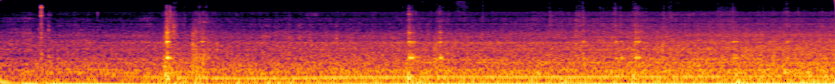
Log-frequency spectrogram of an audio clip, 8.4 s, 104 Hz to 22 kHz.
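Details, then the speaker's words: Ferrari F355 V8 after work on the spark plug wires: a deep, steady idle drone with an uneven beat that stumbles now and then, an idle and off-idle misfire; improved but unresolved, plugs or wires suspected. "yeah it's just got that miss. it's certainly better than it was. misses a little too off idle"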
